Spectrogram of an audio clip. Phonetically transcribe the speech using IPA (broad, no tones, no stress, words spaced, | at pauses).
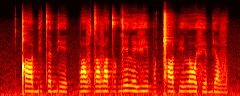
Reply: ǃɑbʲɛt̪ɛbʲe | bɑvdɑvɑd̪ɔ ɡele vʲebɔǁɑpʲe lɔfʲɑbʲɑv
